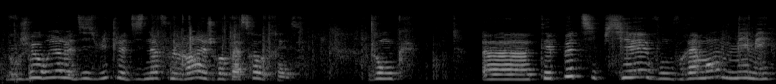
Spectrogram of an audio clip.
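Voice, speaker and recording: A roomy, slightly distant recording with faint noise carries a woman's fairly high voice. She talks casually to camera like a vlogger unboxing gifts, gushing and thinking aloud as she goes. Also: moderate pace.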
